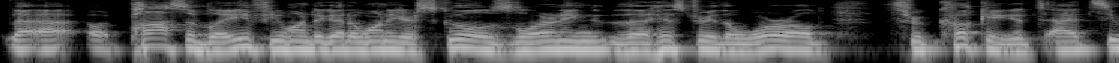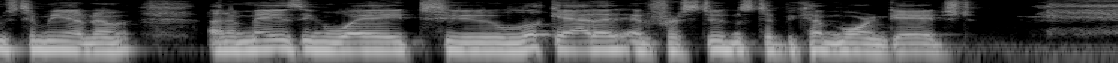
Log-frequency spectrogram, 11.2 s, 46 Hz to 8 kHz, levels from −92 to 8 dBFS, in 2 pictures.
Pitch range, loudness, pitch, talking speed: 125-140 Hz, -27 LUFS, 135 Hz, 215 wpm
